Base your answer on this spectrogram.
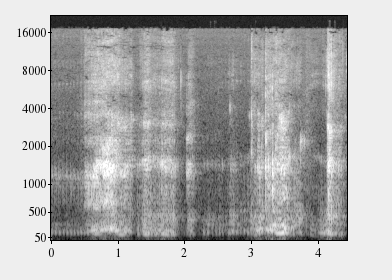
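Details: Olive, a female pet dog, growls, snorts and gurgles while playing with her green toy; rough, throaty growls rise and fade in several bursts across a few seconds, ending with a sharp snort.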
